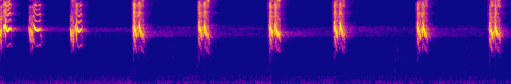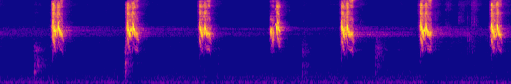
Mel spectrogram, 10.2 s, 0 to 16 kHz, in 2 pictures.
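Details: Lure recording of a long-tailed shrike for training birds: loud, sharp high chips repeated steadily about once every 0.7 seconds, each with a brief ringing tail.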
